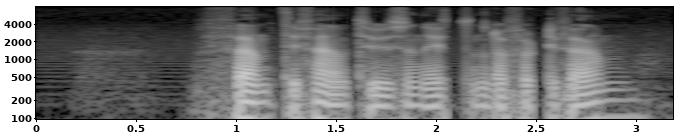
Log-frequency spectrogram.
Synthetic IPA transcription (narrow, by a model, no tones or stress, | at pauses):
fɛmt̪ʰɪfɛmːt̪ʰʉ̟ːsənɛt̪ːhɵnd̪ɾafœʈːɪfɛm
